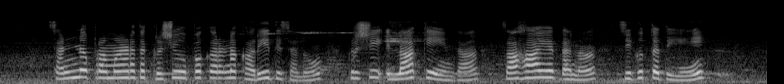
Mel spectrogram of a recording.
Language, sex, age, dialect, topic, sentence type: Kannada, female, 41-45, Mysore Kannada, agriculture, question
